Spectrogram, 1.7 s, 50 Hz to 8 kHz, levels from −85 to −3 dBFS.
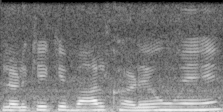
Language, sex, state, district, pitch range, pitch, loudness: Hindi, female, Uttar Pradesh, Hamirpur, 215-235 Hz, 225 Hz, -13 LUFS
